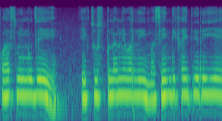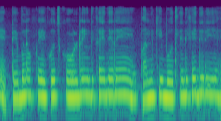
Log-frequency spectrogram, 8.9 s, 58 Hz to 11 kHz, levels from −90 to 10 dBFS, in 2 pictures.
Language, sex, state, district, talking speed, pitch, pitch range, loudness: Hindi, male, Rajasthan, Bikaner, 190 wpm, 175 Hz, 165-180 Hz, -13 LUFS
